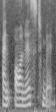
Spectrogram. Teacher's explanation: H of the word honest is silent here. The word begins with a vowel sound.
